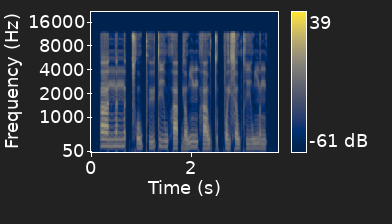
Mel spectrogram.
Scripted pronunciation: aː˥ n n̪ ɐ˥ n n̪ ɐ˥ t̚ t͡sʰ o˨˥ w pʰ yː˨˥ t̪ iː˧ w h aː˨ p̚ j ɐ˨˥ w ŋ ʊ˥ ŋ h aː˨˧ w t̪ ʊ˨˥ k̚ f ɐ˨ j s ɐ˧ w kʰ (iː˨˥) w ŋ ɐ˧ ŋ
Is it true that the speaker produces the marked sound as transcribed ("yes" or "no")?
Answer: no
